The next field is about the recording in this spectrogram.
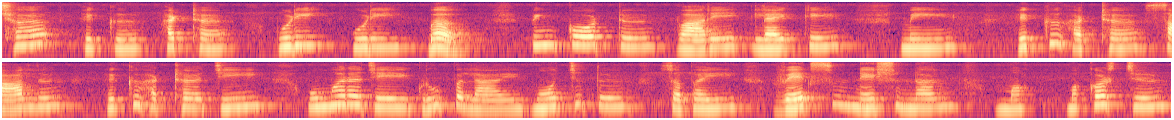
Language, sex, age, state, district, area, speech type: Sindhi, female, 45-60, Gujarat, Kutch, rural, read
